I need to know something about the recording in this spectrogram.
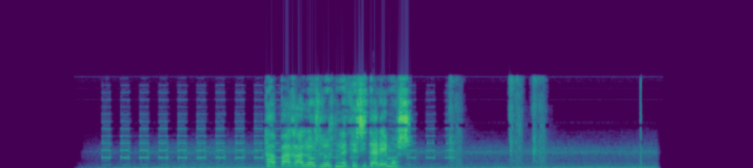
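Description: An alarm tone sounds steadily.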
